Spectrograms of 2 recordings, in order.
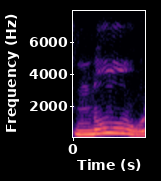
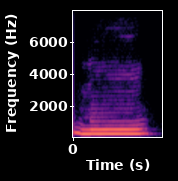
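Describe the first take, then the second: First: Slow "nu" with a pure rounded u. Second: "nu" with a wrongly coloured, held sound. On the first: Teacher corrects the mistake, pure nu. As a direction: say "nu" purely, lips round. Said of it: "So pronounce nu". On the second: Teacher shows what it is not, wrong nu. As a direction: hold "nu" impurely, as the mistake. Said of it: "This is not nu". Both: Shown as a demonstration.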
